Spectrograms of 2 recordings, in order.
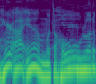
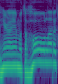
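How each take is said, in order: First: The voice has heavy low bass frequencies. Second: The voice has heavy high treble frequencies. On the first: "here I am with a whole lot of bass in my voice" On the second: "here I am with a whole lot of treble"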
